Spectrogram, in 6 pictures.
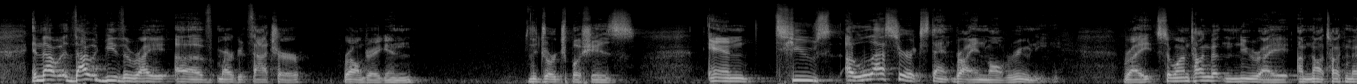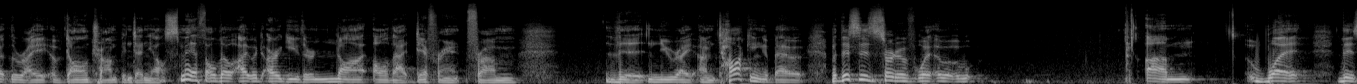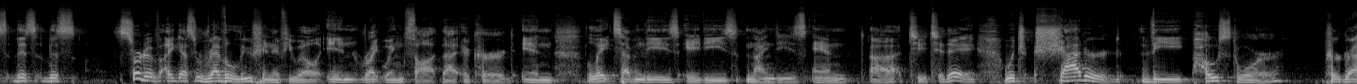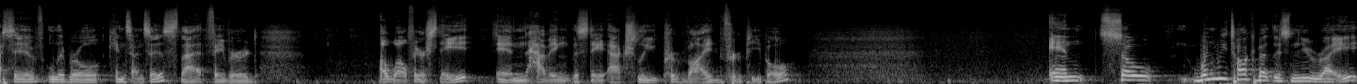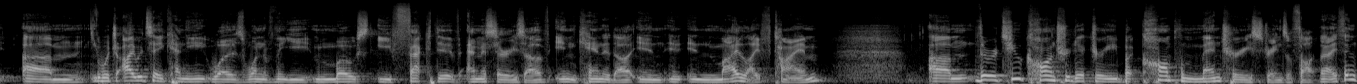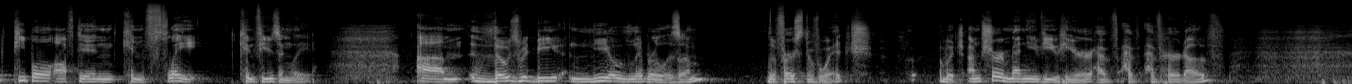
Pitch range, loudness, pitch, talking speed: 105-145 Hz, -27 LUFS, 120 Hz, 135 wpm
